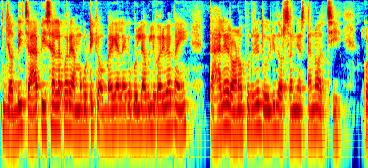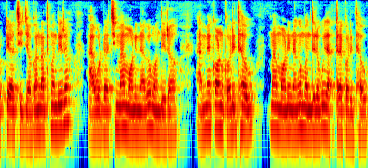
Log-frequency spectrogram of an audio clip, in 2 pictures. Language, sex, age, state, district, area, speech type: Odia, male, 18-30, Odisha, Nayagarh, rural, spontaneous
